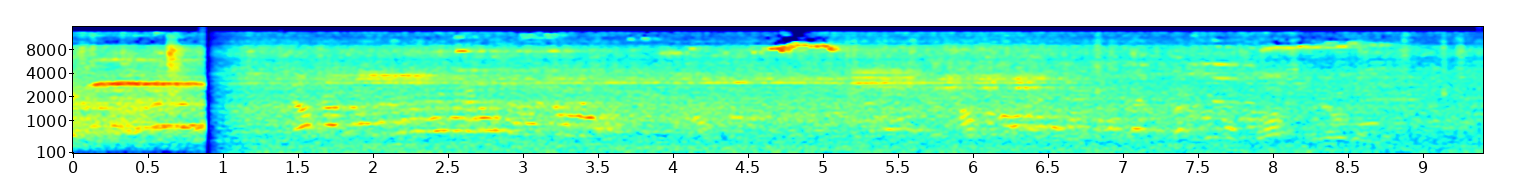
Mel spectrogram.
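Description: Motorcycle engines rumble and idle nearby.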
